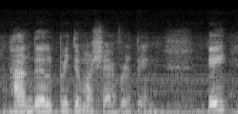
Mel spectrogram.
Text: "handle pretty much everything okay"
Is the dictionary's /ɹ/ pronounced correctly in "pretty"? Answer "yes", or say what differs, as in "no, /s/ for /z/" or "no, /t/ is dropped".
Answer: yes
